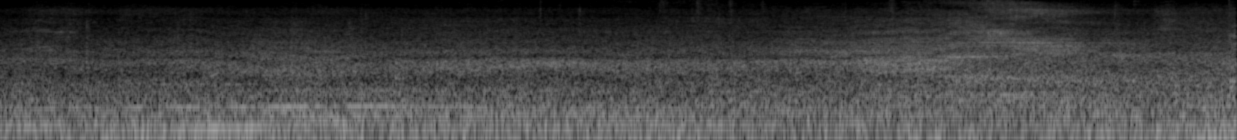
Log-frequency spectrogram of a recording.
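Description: Outdoor city ambience: a steady low rumble of traffic with faint voices of passers-by, the chatter growing a little clearer near the end.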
